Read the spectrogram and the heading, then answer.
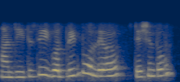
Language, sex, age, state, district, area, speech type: Punjabi, female, 30-45, Punjab, Tarn Taran, rural, conversation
